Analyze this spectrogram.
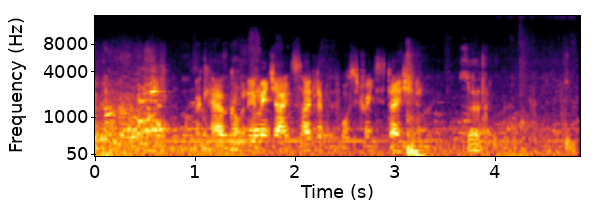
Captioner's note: man over phone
